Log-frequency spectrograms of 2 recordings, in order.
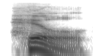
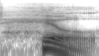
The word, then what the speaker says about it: hill: Que vimos la palabra hill antes, que no se pronuncia como heel, right? It's not like heel, right? It's hill, hill.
